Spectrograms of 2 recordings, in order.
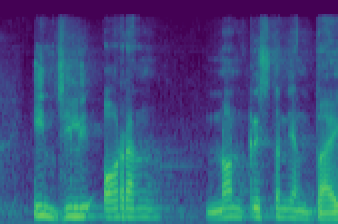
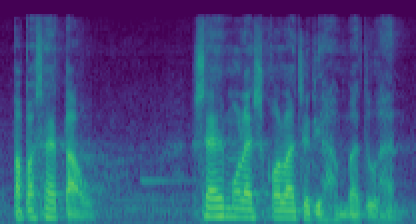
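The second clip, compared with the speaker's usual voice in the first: ordinary delivery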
